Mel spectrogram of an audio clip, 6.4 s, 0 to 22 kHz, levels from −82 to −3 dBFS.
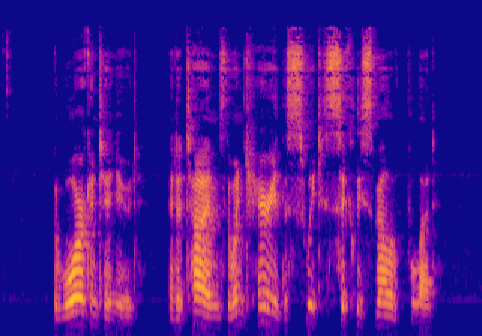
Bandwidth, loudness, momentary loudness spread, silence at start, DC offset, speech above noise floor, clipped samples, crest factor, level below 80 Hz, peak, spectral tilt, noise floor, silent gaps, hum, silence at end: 16 kHz; -20 LUFS; 14 LU; 0.75 s; under 0.1%; 53 dB; under 0.1%; 20 dB; -80 dBFS; -2 dBFS; 1.5 dB/octave; -75 dBFS; none; none; 0.7 s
